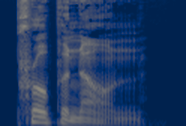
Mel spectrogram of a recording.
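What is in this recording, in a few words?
"propanone", British English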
